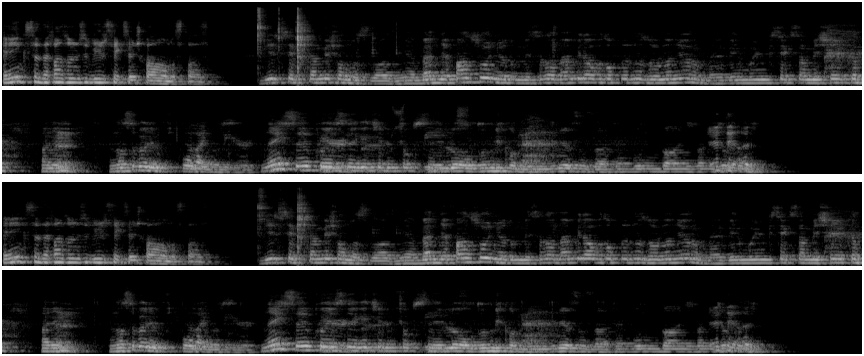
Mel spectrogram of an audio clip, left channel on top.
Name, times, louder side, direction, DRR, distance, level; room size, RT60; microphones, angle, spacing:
voice 1, 0.0-2.0 15.7-16.1, left 2 dB, 45° left, 7 dB, 1.5 m, -29 dB
sound 1, 2.5-3.1 3.5-3.9 5.5-5.6 8.2-8.8 9.0-9.4 10.1-11.2 11.7-13.3 13.7-14.2 14.6-14.7, left 3 dB, 80° left, 2.1 m, -37 dB
voice 2, 2.6-9.2 9.7-10.9 11.2-16.1, equal, 15° right, 2 dB, 2.5 m, -30 dB
12.5 x 5.3 x 6.6 m, 0.42 s
head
